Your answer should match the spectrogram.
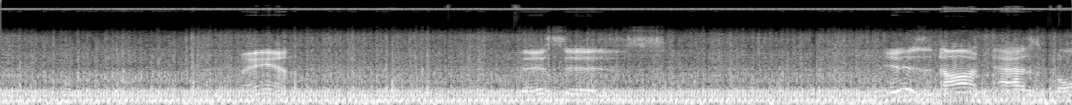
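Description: A motorcycle cruising on an interstate near Nashville, its engine and wind roar forming a loud, steady drone while someone talks over it.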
